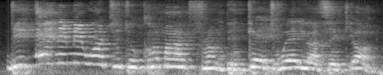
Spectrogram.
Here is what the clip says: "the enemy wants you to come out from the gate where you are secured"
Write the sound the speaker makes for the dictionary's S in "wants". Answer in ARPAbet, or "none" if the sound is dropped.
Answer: none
